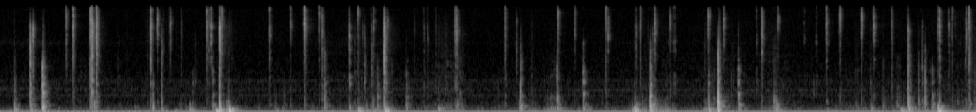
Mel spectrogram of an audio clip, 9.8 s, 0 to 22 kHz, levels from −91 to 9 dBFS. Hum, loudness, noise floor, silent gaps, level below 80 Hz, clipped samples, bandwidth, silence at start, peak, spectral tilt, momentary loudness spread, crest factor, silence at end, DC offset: none; -37 LUFS; -54 dBFS; none; -42 dBFS; under 0.1%; 17 kHz; 0 s; -6 dBFS; -3.5 dB/octave; 17 LU; 32 dB; 0 s; 0.7%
